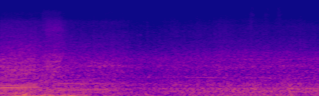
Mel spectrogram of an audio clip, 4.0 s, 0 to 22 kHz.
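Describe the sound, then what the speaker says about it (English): A 2015 Dodge Durango R/T engine revs inside the cabin, with a brief burbling snort from the exhaust as a gear upshift kicks in, then a steady drone. "Every time you upshift, it's like a snort."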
